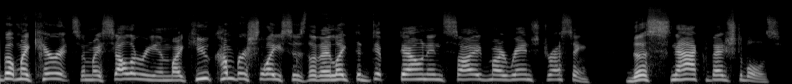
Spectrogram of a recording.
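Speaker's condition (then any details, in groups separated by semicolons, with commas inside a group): No condition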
